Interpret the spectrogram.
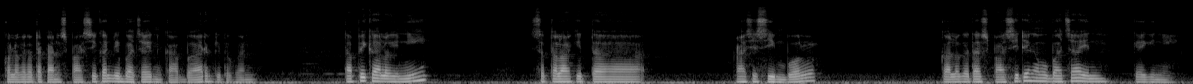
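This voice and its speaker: A man's voice: medium pitch, moderate pace, pauses often. A man, chatting casually as a vlogger about his experiences with an app. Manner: relaxed, conversational explaining. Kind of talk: casual chat.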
